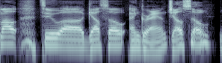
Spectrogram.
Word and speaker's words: Gelso: Gelso, appropriately pronounced GELSO and Grand on the corner of Mulberry and Grand Street.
